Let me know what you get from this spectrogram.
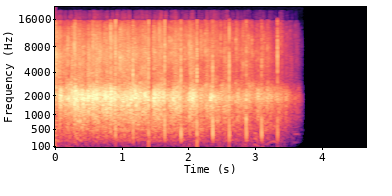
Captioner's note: applause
